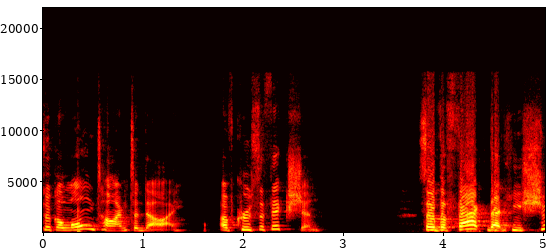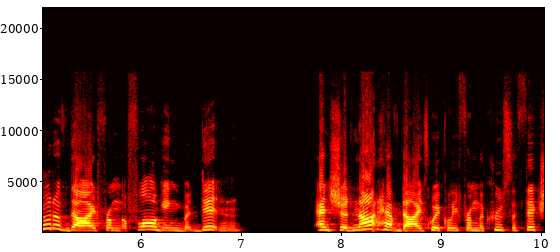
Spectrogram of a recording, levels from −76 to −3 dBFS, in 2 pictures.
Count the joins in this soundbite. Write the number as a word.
one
